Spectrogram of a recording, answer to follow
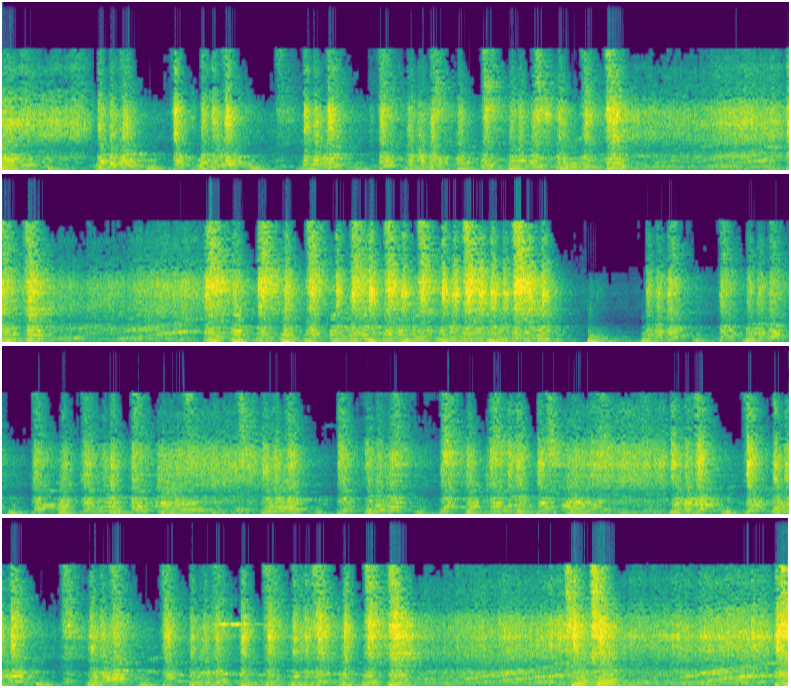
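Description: A marching brass band playing a march, with sousaphones carrying the bass under higher brass and sharp drum strokes. The music drops out briefly a little before halfway, then carries on.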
